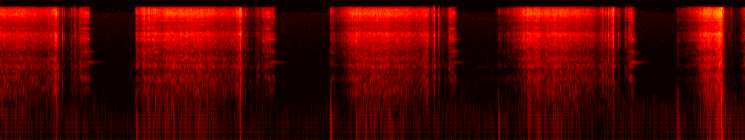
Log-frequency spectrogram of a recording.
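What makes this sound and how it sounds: A clear plastic blade finishes slicing a blue kinetic sand bear shape on a green surface, then cross-cuts through the slices. Each stroke makes a soft, gritty, bright scraping hiss with little low end, separated by short silences, and the last cut rises a little louder before stopping.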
